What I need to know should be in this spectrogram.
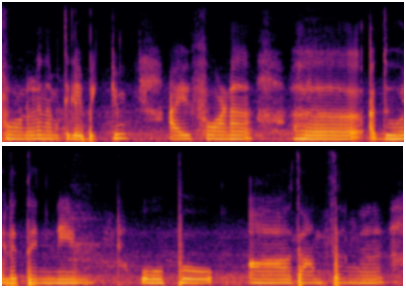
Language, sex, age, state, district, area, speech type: Malayalam, female, 18-30, Kerala, Idukki, rural, spontaneous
